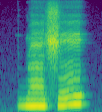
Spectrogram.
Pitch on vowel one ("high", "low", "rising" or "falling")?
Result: low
